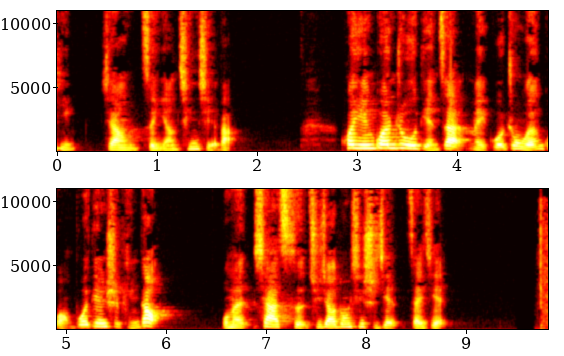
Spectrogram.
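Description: A woman speaks calmly and steadily into a close microphone.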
